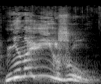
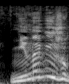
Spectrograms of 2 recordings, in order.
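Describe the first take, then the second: First: Higher, near-shouted outburst; almost shouting. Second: Said in the usual way. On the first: A narrator's reading. Young man raging at being taught how to live, near-shout. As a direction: burst out, just short of a yell. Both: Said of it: "Почти крикнул".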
